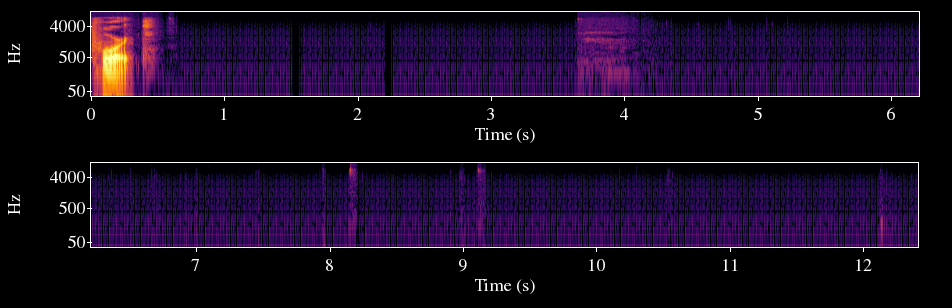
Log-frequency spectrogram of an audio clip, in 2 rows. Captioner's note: 13 seconds pause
